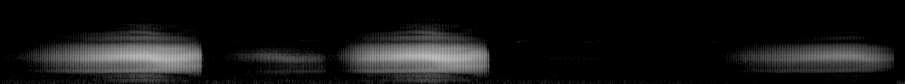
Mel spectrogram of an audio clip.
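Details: Pickerel frog, extremely rare in Winnebago County, northern Illinois, calling in early spring with a purring, snoring, door-creak quality: three drawn-out pulsed snores of about one and a half to two seconds each, some louder than others, separated by short pauses.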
